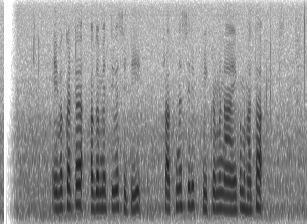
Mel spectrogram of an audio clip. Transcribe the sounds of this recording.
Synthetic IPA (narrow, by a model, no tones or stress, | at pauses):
eʋəkəʈəəɡəmæt̪ːiʋəsiʈiː | pɾat̪nəsiɾik̚ʋikɾəmənaːjəkəmɐɦɐt̪aː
